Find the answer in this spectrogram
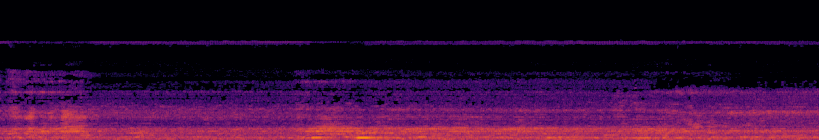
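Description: Old camcorder tape's soundtrack played back through a television speaker: faint background music with steady held tones over tape hiss, with a brief louder sound about three and a half seconds in.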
